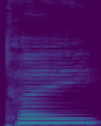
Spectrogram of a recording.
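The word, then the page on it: tui: tone 2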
